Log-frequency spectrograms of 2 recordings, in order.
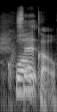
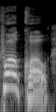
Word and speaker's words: Cuoco: Cuoco. Cuoco.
